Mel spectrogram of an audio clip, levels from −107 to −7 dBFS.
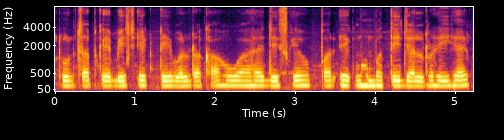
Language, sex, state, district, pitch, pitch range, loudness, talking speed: Hindi, male, Jharkhand, Ranchi, 130 Hz, 130-135 Hz, -12 LUFS, 185 wpm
